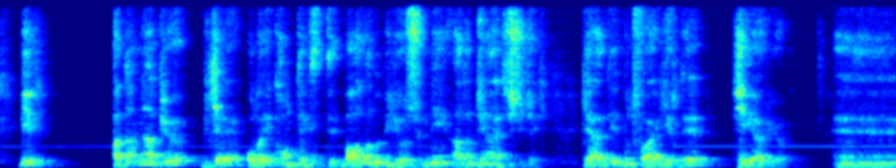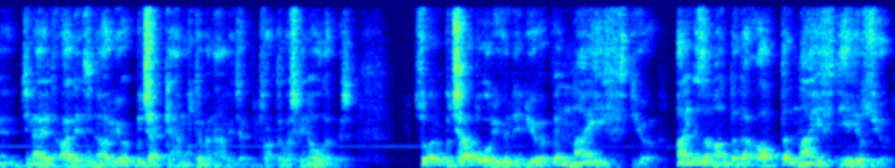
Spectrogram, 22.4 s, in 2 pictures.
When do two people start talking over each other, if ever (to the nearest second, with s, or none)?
none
